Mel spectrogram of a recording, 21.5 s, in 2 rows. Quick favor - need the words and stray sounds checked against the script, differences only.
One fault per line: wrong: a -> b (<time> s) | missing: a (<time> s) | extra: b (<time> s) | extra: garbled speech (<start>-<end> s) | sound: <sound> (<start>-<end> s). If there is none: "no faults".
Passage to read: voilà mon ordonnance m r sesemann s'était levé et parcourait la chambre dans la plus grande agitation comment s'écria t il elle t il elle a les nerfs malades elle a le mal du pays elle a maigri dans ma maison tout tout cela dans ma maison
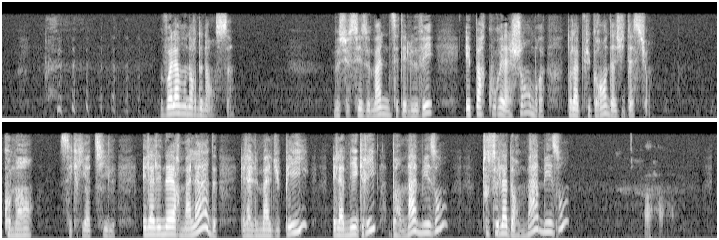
sound: laugh (0.6-2.2 s)
missing: t il elle (13.0 s)
missing: tout (18.0 s)
sound: laugh (19.9-21.0 s)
